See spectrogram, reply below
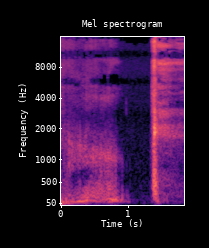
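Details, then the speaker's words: A child imitates her mother's snoring: a low, rattling, snore-like rumble for about a second, a pause, then a short sharp snort. "就是你打呼噜叫人吵醒了。妈妈咋打呼噜了呀？哎，乖乖，妈妈打呼噜了。"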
